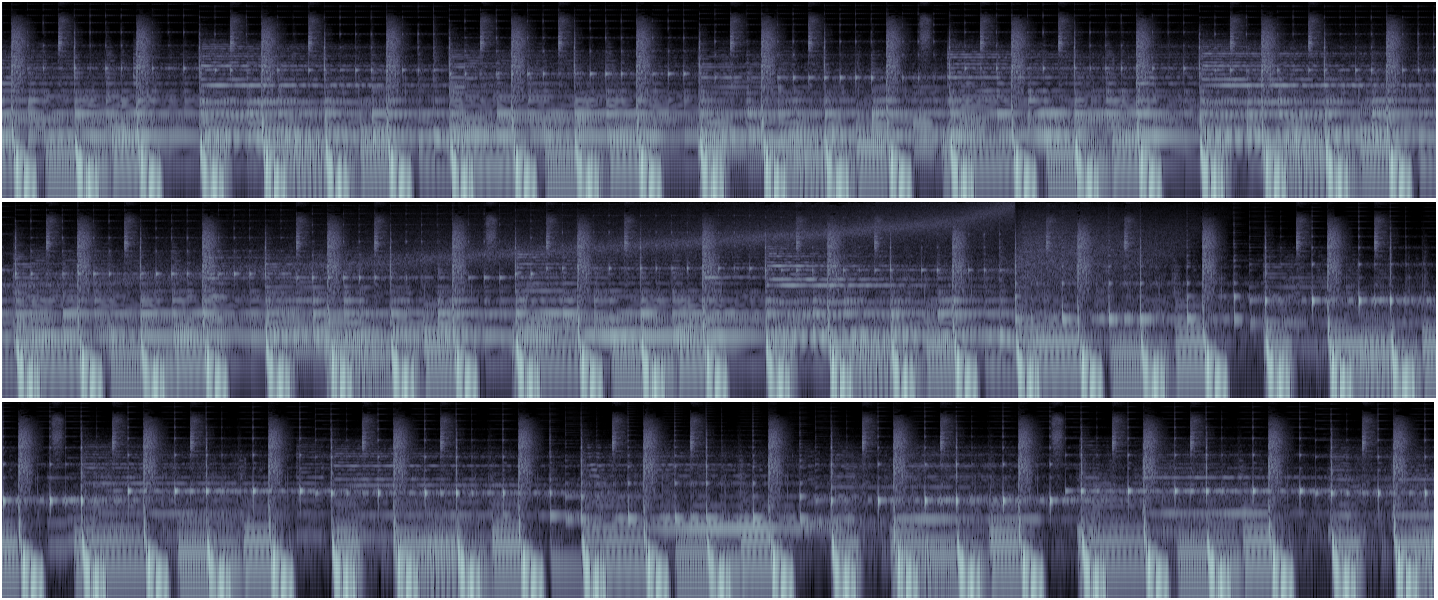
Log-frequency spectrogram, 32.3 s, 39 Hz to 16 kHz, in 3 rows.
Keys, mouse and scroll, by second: 0.6 ctrl+a, 2.7 alt+Down, 5.7 alt+Up, 7.4 click, 9.3 ctrl+t, 10.2-12.1 drag, 12.5-13.2 alt+scroll down 1, 13.2-13.9 alt+scroll down 1, 13.9 alt+scroll up 1, 14.9 click, 17.6 t, 17.8 click, 18.5 ctrl+a, 19.6-21.1 drag.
